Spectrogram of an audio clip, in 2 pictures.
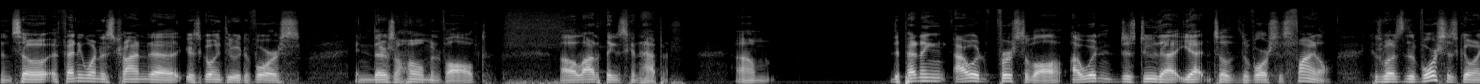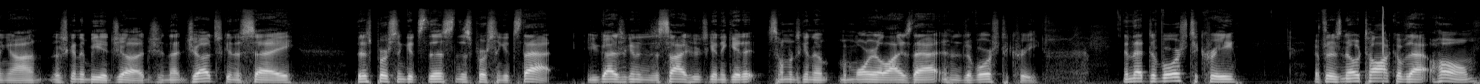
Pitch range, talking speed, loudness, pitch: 105-125 Hz, 205 wpm, -19 LUFS, 115 Hz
